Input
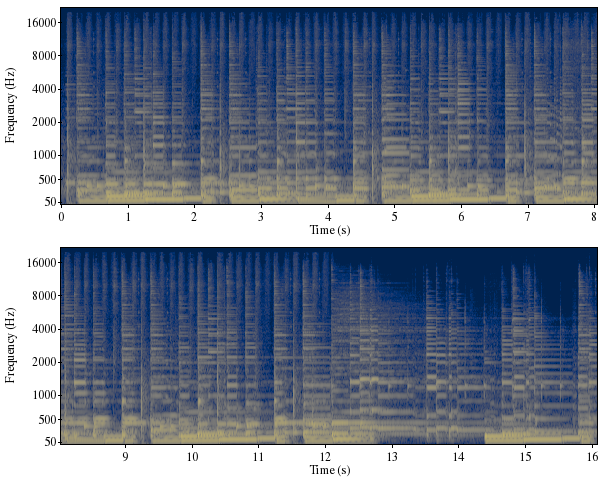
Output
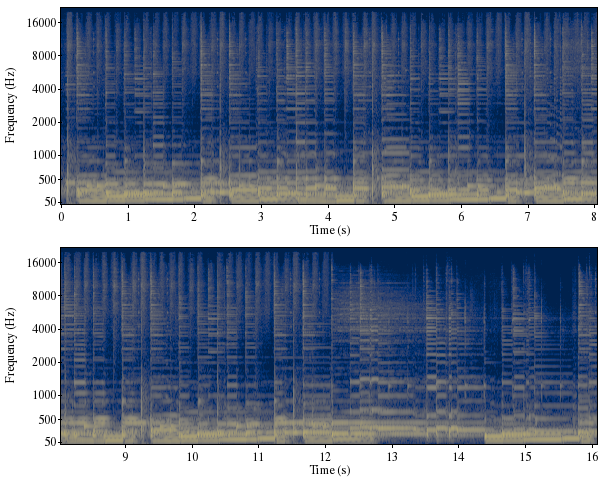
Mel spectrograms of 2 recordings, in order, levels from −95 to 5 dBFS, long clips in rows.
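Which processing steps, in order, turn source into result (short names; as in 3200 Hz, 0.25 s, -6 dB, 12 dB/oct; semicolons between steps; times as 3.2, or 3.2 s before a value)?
EQ curve 140 Hz 0 dB, 220 Hz +8 dB, 2100 Hz -13 dB, 5400 Hz +8 dB; compressor, threshold -27 dBFS, peak gain reduction 11 dB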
